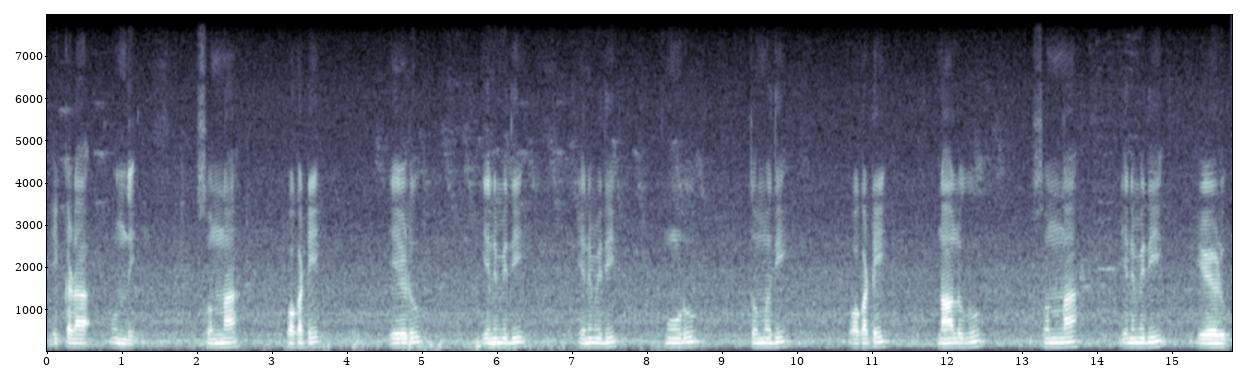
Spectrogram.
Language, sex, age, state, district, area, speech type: Telugu, male, 60+, Andhra Pradesh, Eluru, rural, read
